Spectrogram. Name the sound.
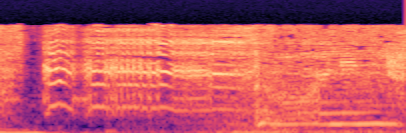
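rooster crowing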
